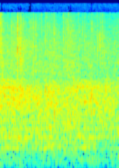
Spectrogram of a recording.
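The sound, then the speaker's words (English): A crowd gives a hand clap of praise, clapping steadily, the dense applause forming a continuous wash of many hands at once, loud and sustained for the whole stretch without any talking above it. “Come on, give me a hand clap of praise in here.”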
